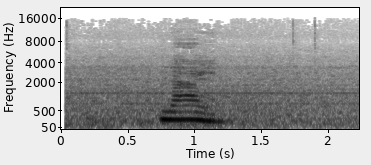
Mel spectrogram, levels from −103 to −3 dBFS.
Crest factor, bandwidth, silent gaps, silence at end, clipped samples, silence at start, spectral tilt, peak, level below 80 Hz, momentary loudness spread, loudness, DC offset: 14 dB; 14 kHz; none; 0 s; under 0.1%; 0.05 s; -7 dB/octave; -2 dBFS; -42 dBFS; 20 LU; -12 LUFS; under 0.1%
